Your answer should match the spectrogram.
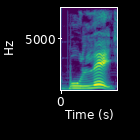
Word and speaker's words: Boule: De Boule es un acrónimo de Sigma Pi Phi y pronunciado boule Fue formada con un selecto grupo de hombres educados de raza negra y mujeres.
